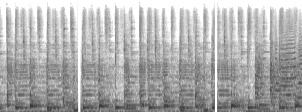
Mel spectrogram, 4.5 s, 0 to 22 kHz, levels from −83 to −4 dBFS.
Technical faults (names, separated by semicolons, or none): gap between chunks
